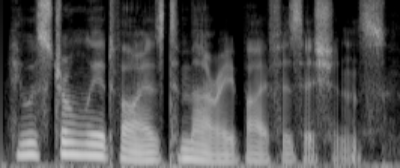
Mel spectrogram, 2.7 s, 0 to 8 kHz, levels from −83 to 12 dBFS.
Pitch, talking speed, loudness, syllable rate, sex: 115 Hz, 180 wpm, -17 LUFS, 5.8 syllables/s, male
